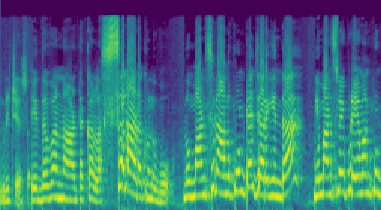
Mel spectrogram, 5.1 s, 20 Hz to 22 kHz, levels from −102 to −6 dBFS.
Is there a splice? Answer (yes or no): yes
